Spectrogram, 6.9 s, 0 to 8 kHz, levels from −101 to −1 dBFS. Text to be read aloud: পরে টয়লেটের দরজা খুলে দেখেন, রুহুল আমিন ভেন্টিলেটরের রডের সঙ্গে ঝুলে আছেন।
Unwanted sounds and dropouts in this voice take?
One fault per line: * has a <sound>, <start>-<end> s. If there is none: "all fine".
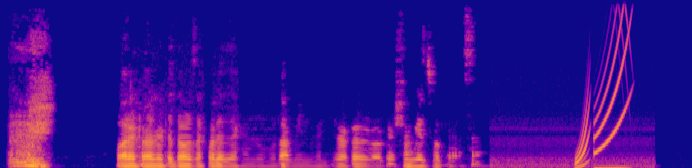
* has a chirp, 5.8-6.4 s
